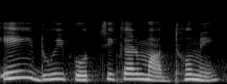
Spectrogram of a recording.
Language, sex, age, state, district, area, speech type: Bengali, female, 60+, West Bengal, Paschim Bardhaman, urban, spontaneous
